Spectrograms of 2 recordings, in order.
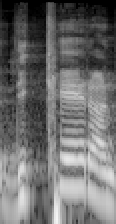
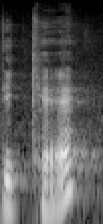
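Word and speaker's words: Νίκη: 나이키가 헬라어 니케를 그냥 이렇게 영어식 발음 다시 음역한 그런 게 나이키입니다.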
